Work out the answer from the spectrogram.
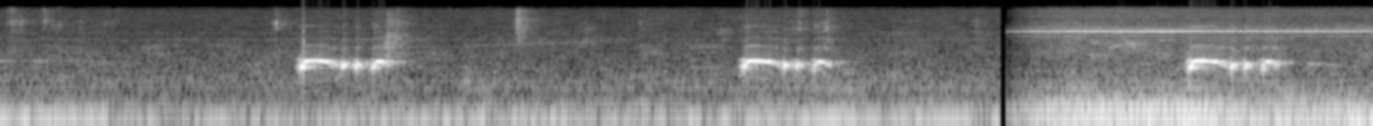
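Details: Old zebra dove from Banyumas repeating its purring, stuttered coo phrase three times, about every three seconds, each a quick chain of soft notes; low rumble and a thin high electronic whine in the background.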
